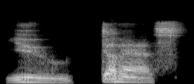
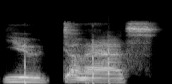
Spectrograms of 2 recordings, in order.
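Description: First: Slow, dragged-out insult; capital D dumbass. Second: Drawn-out insult. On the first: Sanji calling Luffy a dumbass, slow and dragged out. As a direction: stretch every syllable with contempt. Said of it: "With a capital D, dumbass". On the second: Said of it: "Krieg's, like, pretty upset". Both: Retold or imitated.

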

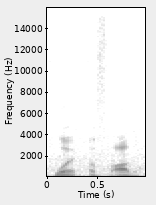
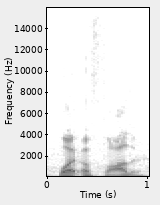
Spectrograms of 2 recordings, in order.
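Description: First: What a Father breathed out much softer and lower, fading to near silence; hushed awe. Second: Said in the usual way. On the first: Retold or imitated. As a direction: let "What a Father" die away in quiet wonder. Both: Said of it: "you want to cry out".

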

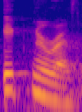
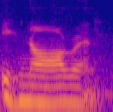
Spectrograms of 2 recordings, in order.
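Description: First: IGNORANCE with the beat on IG; IG-nuh-rance, first syllable strong; stress on first syllable. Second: IGNORANT said wrongly as ig-NOR-ant; full NOR in the middle of IGNORANT; misplaced stress. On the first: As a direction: hit IG, reduce the rest of IGNORANCE. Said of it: "stress ที่ ig". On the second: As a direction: beat moved onto the second syllable of IGNORANT. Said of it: "ไม่ใช่ ignorant". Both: Shown as a demonstration.

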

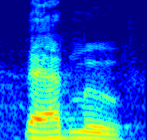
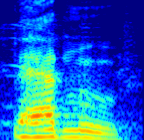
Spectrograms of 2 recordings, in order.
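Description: No difference in how they are said.

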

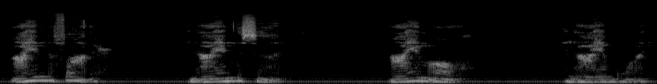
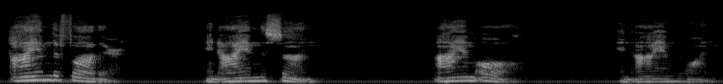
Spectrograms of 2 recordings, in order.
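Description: First: Softer, hushed reverent recitation fading away; fading prayerful repeat. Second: A soft, reverent recited prayer, lightly voiced; quiet affirmation. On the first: Acted. Teacher repeating the mantra to students, hushed and fading. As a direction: let it sink to a near hush. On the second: Teacher reciting a mantra to students, softly and reverently.

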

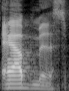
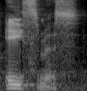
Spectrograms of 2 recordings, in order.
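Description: First: Abmas with the B sounded, AB-mas; name said as spelled. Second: Acemas said ACE-mas, no B; name as pronounced. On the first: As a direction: say Abmas just as it is written, AB-mas. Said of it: "it's spelled Abmas". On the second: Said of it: "but it's pronounced Acemas". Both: Shown as a demonstration.

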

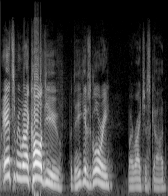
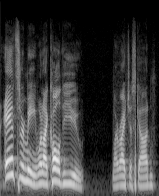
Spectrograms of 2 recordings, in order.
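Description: First: Urgent cry then reverent hush. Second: Said in the usual way. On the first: Retold or imitated. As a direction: demand loudly, then drop to hushed glory. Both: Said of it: "Like how he gets all".

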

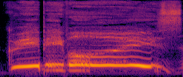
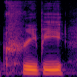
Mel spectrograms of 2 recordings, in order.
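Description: First: Very high, drawn-out creepy monster voice; creepy creature voice. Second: Said in the usual way. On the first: Acted. Podcaster badly imitating a cartoon boogeyman from childhood, creepy creature voice. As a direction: stretch it out in a loud, hammed-up creepy pitch far above normal. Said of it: "that was my bad attempt at doing it".

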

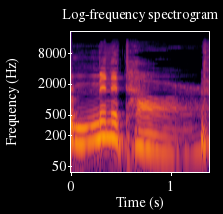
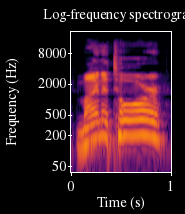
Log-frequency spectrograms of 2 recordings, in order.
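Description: First: "Minotaur" as MIN-uh-tar, slowly; short i in "Minotaur", like "minute"; second pronunciation. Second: "Minotaur" as MINE-uh-tor, spelt out slowly; long i in "Minotaur", rhyming with "mine"; first pronunciation. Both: Shown as a demonstration. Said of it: "So is it pronounced".

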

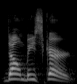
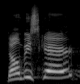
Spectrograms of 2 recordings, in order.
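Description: First: "scared" said slangily as "skurred"; slangy version. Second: Said in the usual way. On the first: Acted. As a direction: bend the vowel of "scared" to rhyme with "bird". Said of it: "that's Dustin's version". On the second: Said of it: "that's Dustin's version, right?".

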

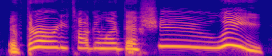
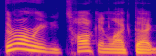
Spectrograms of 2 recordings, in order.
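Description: First: Excited rise. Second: Said in the usual way. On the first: Real, not acted. Repeats phrase, rising to exclamation.

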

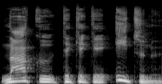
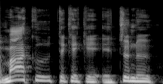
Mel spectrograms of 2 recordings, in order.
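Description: First: "nāku" and "i" stressed, ending in a fall; past form, i stressed. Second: "māku" leaned on and a little higher, with a long held "keke"; future form, māku stressed. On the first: Teacher contrasts "nāku" and "i" as the past form, stressing them. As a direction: land on "i" to mark the past, "nāku" firm. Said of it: "I baked the cake". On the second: Teacher sets out "māku" as the future form, stressing it. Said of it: "So I will bake the cake". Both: Shown as a demonstration.

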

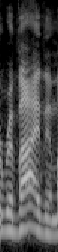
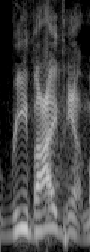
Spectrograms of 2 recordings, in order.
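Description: First: Said in the usual way. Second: REVIVE hit hard and loud on its first syllable; "revive" said with loud, intense stress; intense emphasis. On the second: Shown as a demonstration. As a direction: punch "revive" forcefully, leaning on the RE. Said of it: "it's pretty intense in the Greek".

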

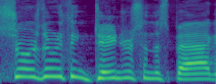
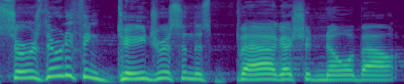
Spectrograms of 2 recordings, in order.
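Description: First: Higher, fast stern guard question; officer questioning. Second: A hint of a stern guard, higher; officer questioning. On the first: Retold or imitated. Guard repeats his question to the speaker, quick and stern. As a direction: push the question again like a guard. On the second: Guard asks the speaker about danger, lightly stern. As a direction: press him like a suspicious guard.

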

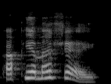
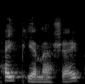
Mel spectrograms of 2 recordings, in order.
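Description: First: Papier mâché said high with a French a, PAH-pee-ay mah-shay; mock-posh Papier mâché, pitched way up; French-style papier mâché. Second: Said in the usual way. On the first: Shown as a demonstration.

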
